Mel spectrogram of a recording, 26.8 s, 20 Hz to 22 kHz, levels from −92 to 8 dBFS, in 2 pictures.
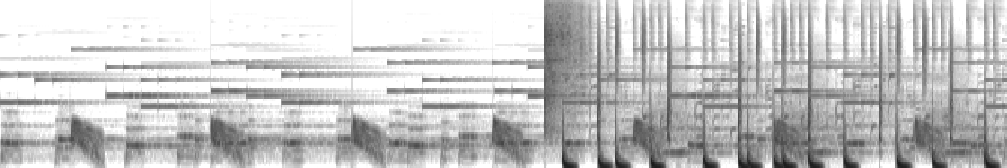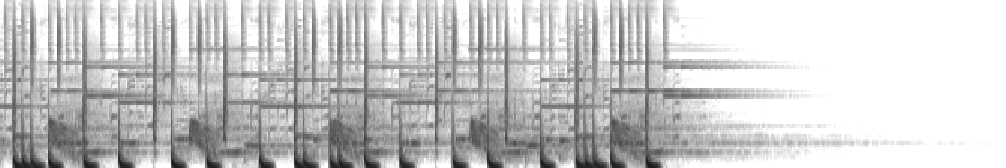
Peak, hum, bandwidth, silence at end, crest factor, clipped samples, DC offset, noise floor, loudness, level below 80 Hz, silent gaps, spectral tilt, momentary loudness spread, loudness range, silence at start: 0 dBFS; none; over 20 kHz; 4.2 s; 16 dB; under 0.1%; under 0.1%; under -90 dBFS; -17 LUFS; -20 dBFS; none; -5 dB/octave; 19 LU; 14 LU; 0 s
